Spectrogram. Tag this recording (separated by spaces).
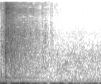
natural nature rocks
